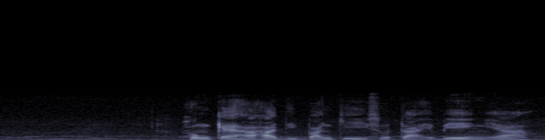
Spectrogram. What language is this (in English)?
Southern Sotho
